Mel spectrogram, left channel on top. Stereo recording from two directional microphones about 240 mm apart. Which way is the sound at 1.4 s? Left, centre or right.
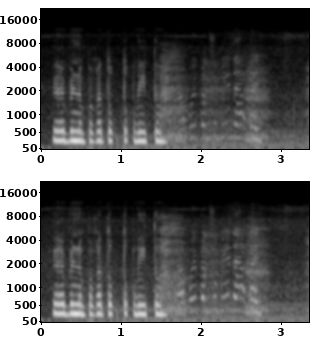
Centre.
